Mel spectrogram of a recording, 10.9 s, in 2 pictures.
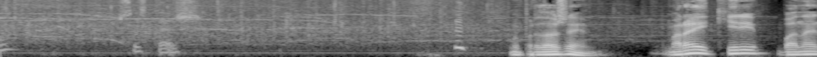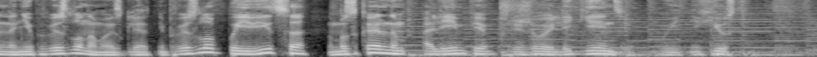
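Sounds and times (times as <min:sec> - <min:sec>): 
crowd applause: 0:00.0 - 0:05.8
speech: 0:00.9 - 0:01.4, 0:03.0 - 0:10.6.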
